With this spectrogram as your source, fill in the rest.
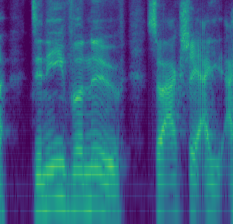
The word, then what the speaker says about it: Denis Villeneuve: on Jeremy stream and he corrected me it is a de Neve one of Villeneuve I don't pronounce it a correct every time but it's Nev not Nev I don't know why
